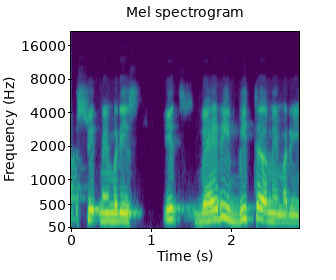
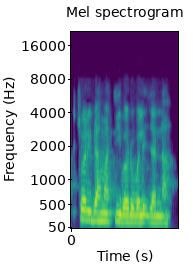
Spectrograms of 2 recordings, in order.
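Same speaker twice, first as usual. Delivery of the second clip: normal talking voice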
